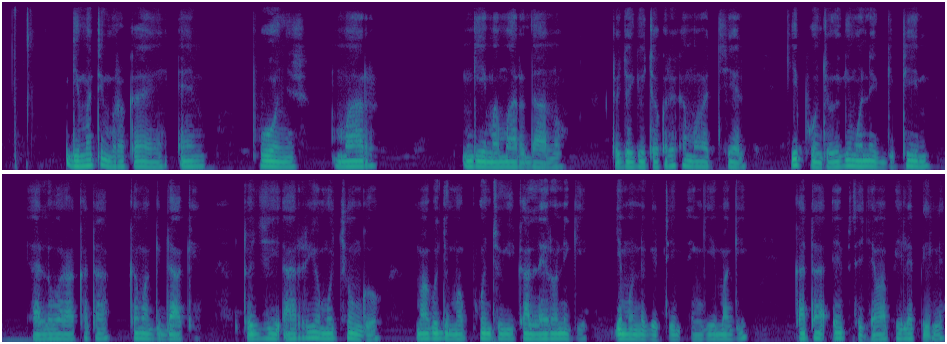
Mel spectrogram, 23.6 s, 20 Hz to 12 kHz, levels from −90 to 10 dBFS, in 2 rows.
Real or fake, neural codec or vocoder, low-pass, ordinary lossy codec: fake; autoencoder, 48 kHz, 128 numbers a frame, DAC-VAE, trained on Japanese speech; 10.8 kHz; MP3, 64 kbps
